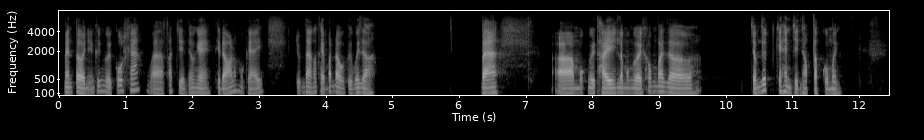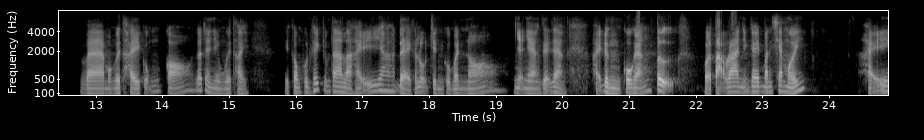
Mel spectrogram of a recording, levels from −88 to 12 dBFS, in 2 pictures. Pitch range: 110-135 Hz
